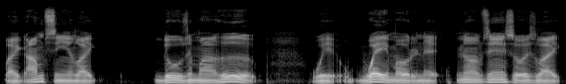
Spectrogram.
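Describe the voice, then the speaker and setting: A young rapper from Detroit, USA, talks as a guest on a podcast in a casual interview, using laid-back slang and saying "you know what I'm saying" often. His voice is low-pitched, clean and a little mellow, at normal speed. The studio sound is clean with no echo.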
